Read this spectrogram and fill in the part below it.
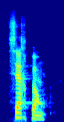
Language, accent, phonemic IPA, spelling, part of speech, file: French, France, /sɛʁ.pɑ̃/, Serpent, proper noun, LL-Q150 (fra)-Serpent.wav
- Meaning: Serpens (constellation)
